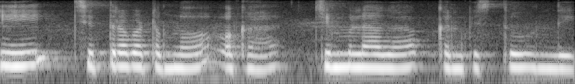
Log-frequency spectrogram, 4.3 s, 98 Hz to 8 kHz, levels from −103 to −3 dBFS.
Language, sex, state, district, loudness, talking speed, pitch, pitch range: Telugu, female, Andhra Pradesh, Anantapur, -16 LUFS, 95 wpm, 235 Hz, 230-250 Hz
